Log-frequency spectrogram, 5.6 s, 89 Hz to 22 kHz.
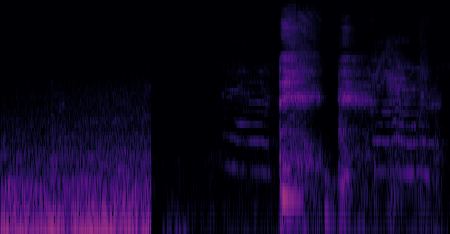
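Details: Korean cat sisters, 14-year-old striped Meke and 10-year-old black Ferry, screaming when separated for a vaccine antibody test vet visit in 2020; loud, wavering, harmonic-rich meowing cries, two drawn-out wails following a low indoor rumble.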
